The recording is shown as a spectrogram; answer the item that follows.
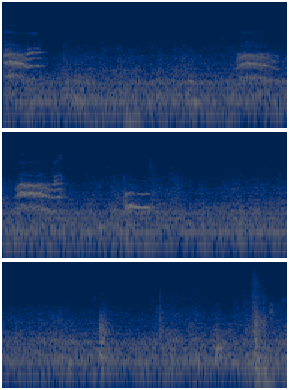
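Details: Domestic cat, clingy and social in the late evening, trilling and meowing: a handful of short, soft, harmonic chirps and meows near the start and between three and six seconds, then quiet room hum with a few light clicks.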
